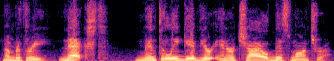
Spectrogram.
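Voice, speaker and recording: A man with a slightly raised pitch leads a guided meditation on a livestream. He speaks in a slow, calm, instructional way, drawing out each phrase. The sound comes from a home setup on a phone or computer mic. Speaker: host of a livestream.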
